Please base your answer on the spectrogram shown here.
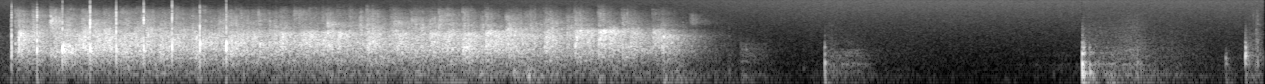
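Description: Audience applause welcoming the lecturer at an exhibition opening lecture, a dense burst of many hands clapping for about seven seconds before fading, followed by a few isolated thumps and faint movement.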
